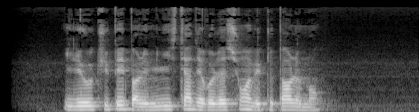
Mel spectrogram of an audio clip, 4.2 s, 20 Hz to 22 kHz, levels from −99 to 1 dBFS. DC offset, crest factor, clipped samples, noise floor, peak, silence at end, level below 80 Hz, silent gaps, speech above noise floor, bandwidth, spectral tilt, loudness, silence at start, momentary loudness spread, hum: under 0.1%; 18 dB; under 0.1%; -61 dBFS; -2 dBFS; 1 s; -58 dBFS; none; 44 dB; 17 kHz; -6.5 dB/octave; -18 LUFS; 0.65 s; 8 LU; none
